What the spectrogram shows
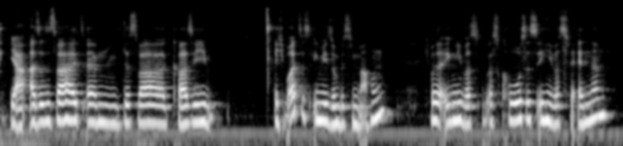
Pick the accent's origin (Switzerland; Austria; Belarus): Switzerland; accent: Swiss; moved away; weil ich ja immer aufgezogen wurde für meinen Akzent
